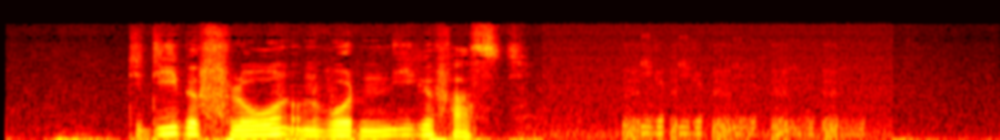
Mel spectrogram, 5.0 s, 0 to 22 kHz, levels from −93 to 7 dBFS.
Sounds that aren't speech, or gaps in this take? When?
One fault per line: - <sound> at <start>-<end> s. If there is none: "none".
- laugh at 3.1-4.3 s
